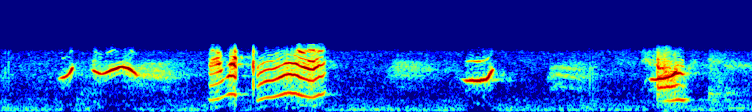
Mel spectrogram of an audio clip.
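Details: Talking parrot: a few short, voice-like whistled and warbled syllables with wavering pitch, separated by pauses, over a low background hum.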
